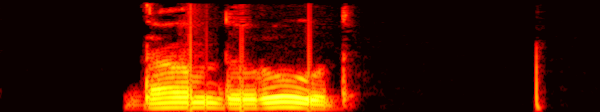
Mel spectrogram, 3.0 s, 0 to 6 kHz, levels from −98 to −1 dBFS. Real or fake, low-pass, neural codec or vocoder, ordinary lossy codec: real; 5.4 kHz; none; MP3, 32 kbps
